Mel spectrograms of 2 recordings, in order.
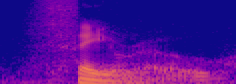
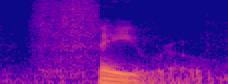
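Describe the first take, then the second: First: The name is said with a contemptuous Southern tone. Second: The same.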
